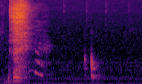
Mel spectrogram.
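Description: A single sharp sneeze close by in a dusty space, a quick breathy burst, followed by a brief faint vocal sound.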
